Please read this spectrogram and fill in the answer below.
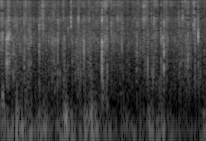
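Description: Rain falling on an umbrella overhead: scattered light ticks over a low rumble of wind on the microphone.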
